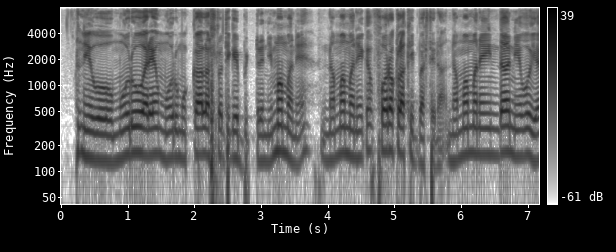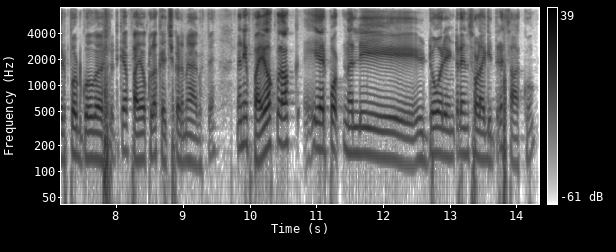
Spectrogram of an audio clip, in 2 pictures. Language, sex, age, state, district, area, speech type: Kannada, male, 45-60, Karnataka, Chitradurga, rural, spontaneous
